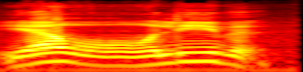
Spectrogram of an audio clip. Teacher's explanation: Dengar saya sebut yaghlib. Tuan-tuan akan perasan bunyi ghin tadi tu dibunyi panjang dan suara tidak putus. Kalau saya tidak putuskan suara yaghlib, tak, saya baca macam ni, yaghlib. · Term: ghin sukun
